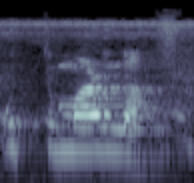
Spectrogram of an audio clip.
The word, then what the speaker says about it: उत्तमर्ण: यदि री अण के ऊपर रेफ है तो इसका उच्चारण एक अंक पहले करते हैं, जैसे उत्तमर्ण।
